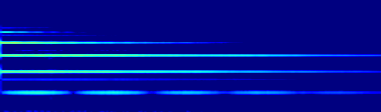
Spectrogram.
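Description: A single bell-like ding added as a comic sound effect, struck just before and left ringing, its clear tone fading away slowly.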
